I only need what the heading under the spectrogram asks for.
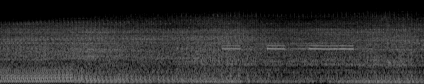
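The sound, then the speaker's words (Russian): A motorcycle with a sidecar drives along a road, its engine giving a steady, low, buzzing drone with a shifting harmonic tone at moderate, even loudness throughout. “По ней едет немецкий солдат на мотоцикле с коляской.”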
